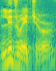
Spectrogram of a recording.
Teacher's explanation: that's l i t e r a t u r e so the first T we uh sound as D sound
